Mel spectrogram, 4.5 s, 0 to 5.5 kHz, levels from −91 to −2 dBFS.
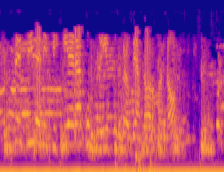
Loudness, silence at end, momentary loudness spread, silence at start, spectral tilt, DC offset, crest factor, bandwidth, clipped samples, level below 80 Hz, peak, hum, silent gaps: -22 LUFS; 0 s; 9 LU; 0 s; -8 dB/octave; 4%; 16 dB; 4.4 kHz; under 0.1%; -44 dBFS; -8 dBFS; none; none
